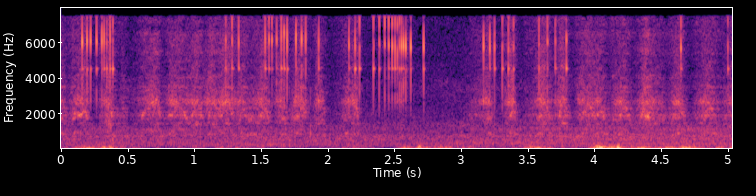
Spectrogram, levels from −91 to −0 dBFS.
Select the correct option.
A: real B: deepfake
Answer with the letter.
A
